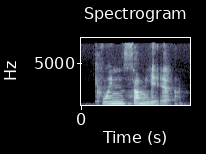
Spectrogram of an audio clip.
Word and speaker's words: quinceañera: Quinceañera. Quinceañera. – Ja. – 100% rätt uttal för jag har ju läst spanska i högstadiet.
